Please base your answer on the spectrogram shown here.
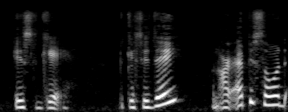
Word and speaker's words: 개: at day hangle word number 109 g g this word is composed of just one syllable pronounce it with me G G the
